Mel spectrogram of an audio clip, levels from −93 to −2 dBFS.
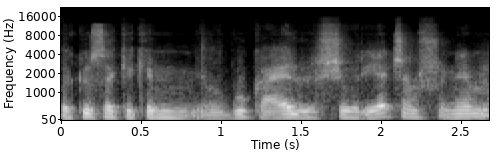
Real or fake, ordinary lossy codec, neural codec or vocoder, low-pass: fake; Opus, 16 kbps; vocoder, 44.1 kHz, 128 mel bands, Pupu-Vocoder; 14.4 kHz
